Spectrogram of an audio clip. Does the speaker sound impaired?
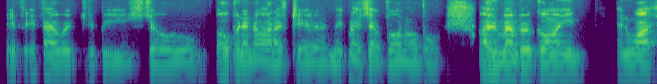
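Yes: severe to profound hearing loss; congenital severe to profound hearing loss, identified near age 2, two deaf uncles, hearing aids since early childhood; speech language therapy programs in childhood, relied on lip reading when aids failed.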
